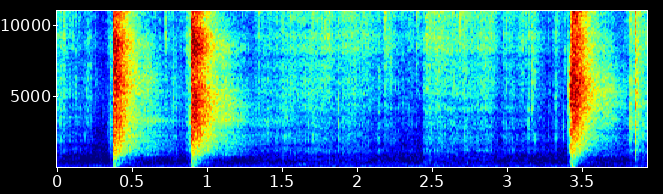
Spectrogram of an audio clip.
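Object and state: Bubble wrap popping.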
